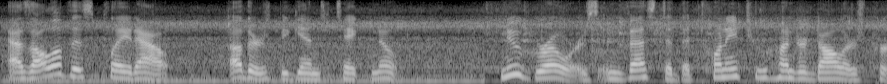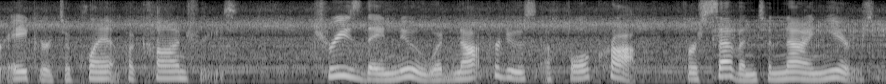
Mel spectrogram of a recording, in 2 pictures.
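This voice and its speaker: A reporter reading scripted news narration in a steady, measured way. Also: medium pitch, noisy background.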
